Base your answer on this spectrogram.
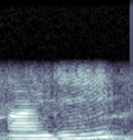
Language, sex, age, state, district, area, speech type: Dogri, female, 30-45, Jammu and Kashmir, Samba, rural, conversation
